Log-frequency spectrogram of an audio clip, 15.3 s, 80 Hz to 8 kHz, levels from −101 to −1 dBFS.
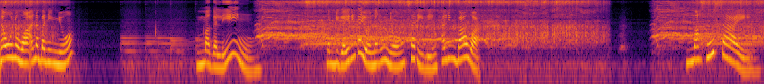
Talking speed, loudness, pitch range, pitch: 55 wpm, -21 LUFS, 205-315 Hz, 250 Hz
